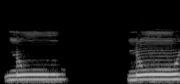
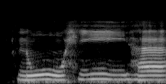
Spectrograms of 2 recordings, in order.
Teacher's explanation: ada dhammah nih, kemudian setelahnya ada wawu sukun, nah maka harus dibacanya panjang sekitar 2 harokat ya, harus dibaca 2 harokat. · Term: mad tabi'i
